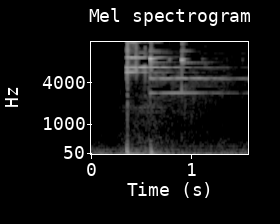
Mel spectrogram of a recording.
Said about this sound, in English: So she reached down and took a tiny silver bell off her foot. It made the most wonderful sound as she gave it to them.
